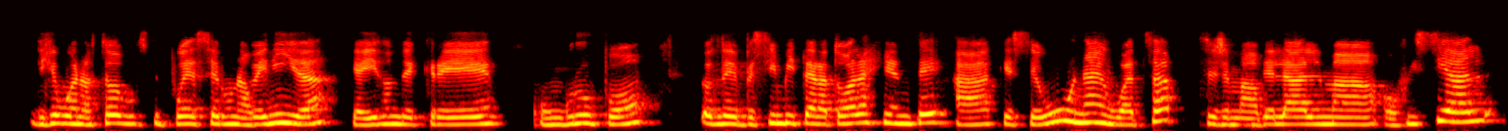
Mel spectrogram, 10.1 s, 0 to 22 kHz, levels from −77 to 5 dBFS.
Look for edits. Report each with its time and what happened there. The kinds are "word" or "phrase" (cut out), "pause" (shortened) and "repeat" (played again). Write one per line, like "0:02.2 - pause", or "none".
0:01.7 - word
0:07.9 - pause
0:08.4 - word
